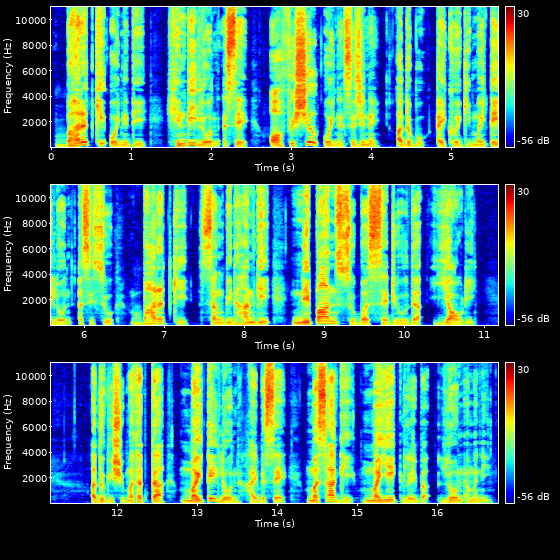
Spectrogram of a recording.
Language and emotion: Manipuri, neutral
